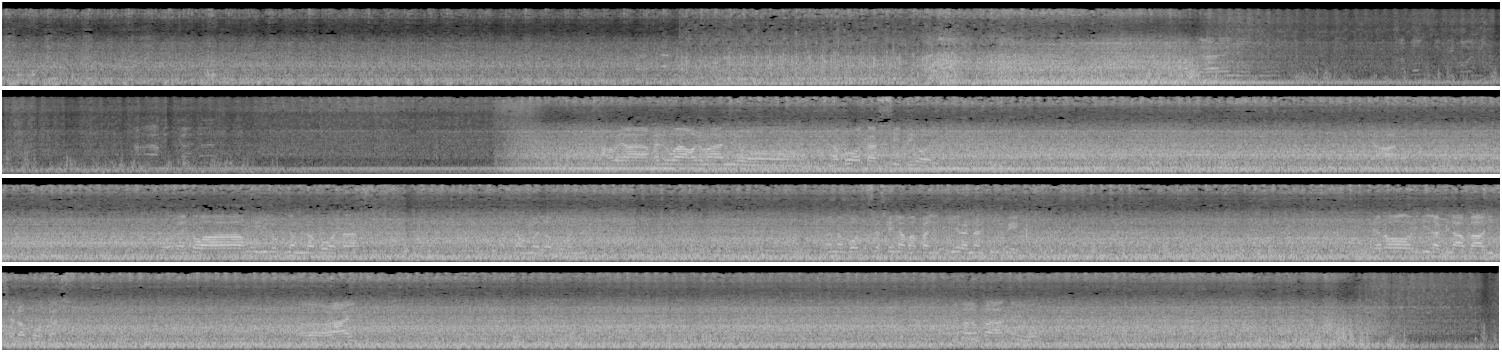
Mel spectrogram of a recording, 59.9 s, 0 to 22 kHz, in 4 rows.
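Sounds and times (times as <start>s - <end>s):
boat engine running: 0.0s - 59.9s.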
